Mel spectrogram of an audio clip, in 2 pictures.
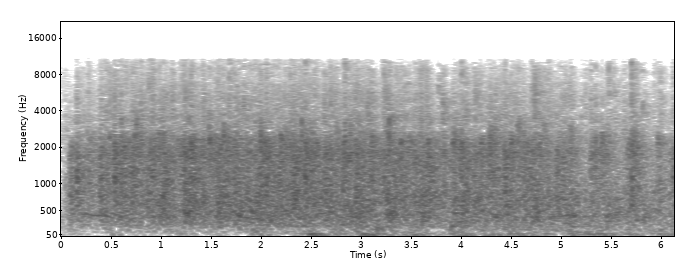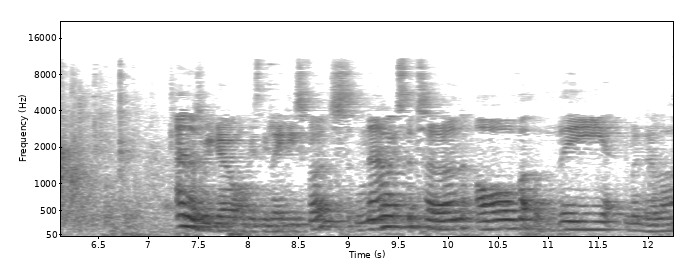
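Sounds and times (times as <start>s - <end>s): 
audience applause: 0.0s - 7.3s
speech: 7.3s - 12.2s.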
